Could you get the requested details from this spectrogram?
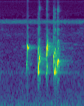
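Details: Cream-vented bulbul decoy bird giving a brief phrase of five clear, liquid warbled notes after a short silence, over a faint low rumble.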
